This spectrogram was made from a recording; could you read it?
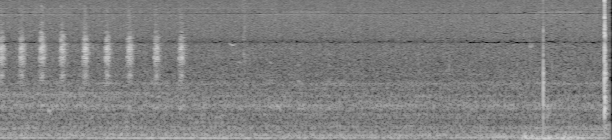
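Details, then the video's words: Isabelline shrike (Lanius isabellinus), also known as rufous-tailed shrike. A rapid run of about eight short, evenly spaced high notes fills the first two seconds. A steady low rumble continues underneath, with a few sharp clicks near the end. "سنگ چشم دم سرخ Isabelline Shrike"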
